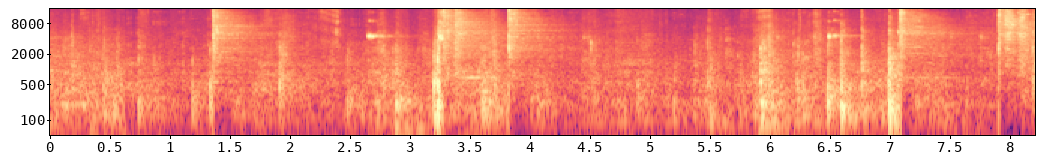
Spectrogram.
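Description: Steel training longswords clashing and knocking in a fencing bout, mixed with footsteps on a wooden floor: sharp clacks and clanks at uneven intervals, the loudest cluster near the end.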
